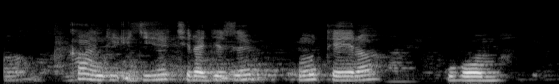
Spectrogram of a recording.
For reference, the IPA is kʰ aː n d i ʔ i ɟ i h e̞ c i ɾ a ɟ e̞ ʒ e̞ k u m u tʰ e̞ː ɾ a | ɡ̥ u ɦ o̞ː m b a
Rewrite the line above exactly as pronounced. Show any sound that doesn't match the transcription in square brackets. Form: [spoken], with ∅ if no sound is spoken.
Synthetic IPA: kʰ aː n d i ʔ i ɟ i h e̞ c i ɾ a ɟ e̞ [z] e̞ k u m u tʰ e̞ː ɾ a | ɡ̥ u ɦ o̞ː m b a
